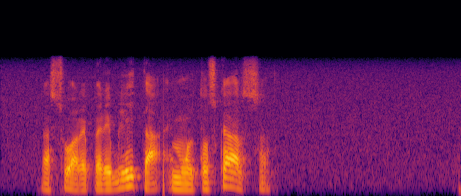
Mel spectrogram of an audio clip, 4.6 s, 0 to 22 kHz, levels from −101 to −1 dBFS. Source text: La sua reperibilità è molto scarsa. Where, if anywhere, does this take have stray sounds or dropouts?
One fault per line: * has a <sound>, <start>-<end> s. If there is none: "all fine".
all fine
